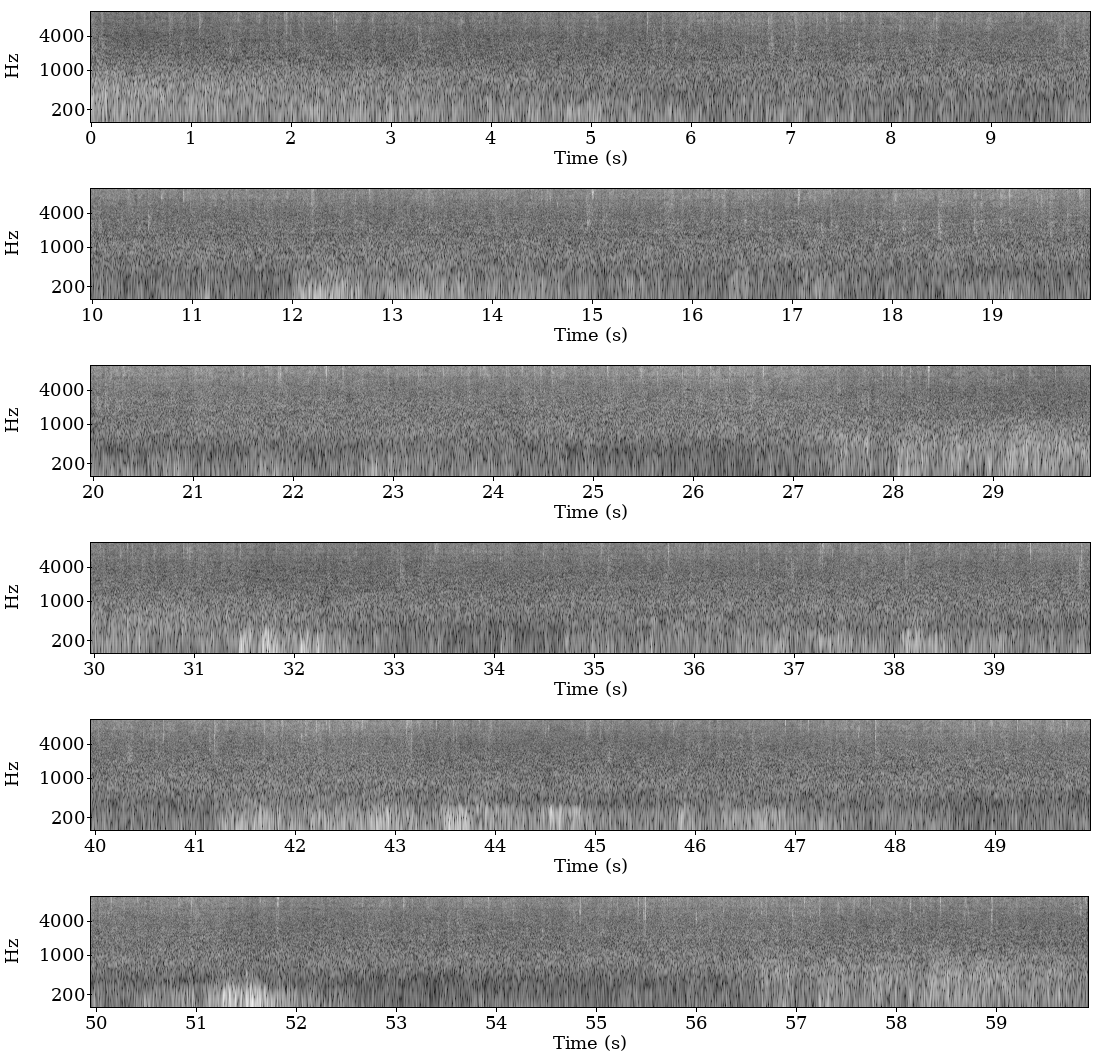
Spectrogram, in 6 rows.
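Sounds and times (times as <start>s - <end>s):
rolling thunder: 0.0s - 25.2s, 27.3s - 48.5s, 49.3s - 52.7s, 56.4s - 59.9s
steady rain falling: 0.0s - 59.9s.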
